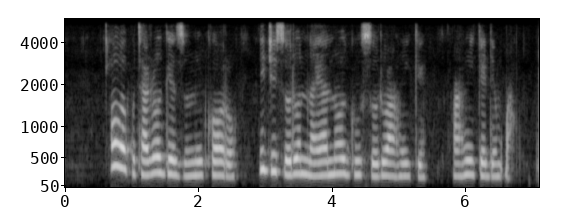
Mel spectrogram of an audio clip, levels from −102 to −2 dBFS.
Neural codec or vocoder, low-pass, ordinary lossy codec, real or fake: codec, 16 kHz, 4.8 kbps, FACodec; 5.4 kHz; none; fake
